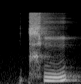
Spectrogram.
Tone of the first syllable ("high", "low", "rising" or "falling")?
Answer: rising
